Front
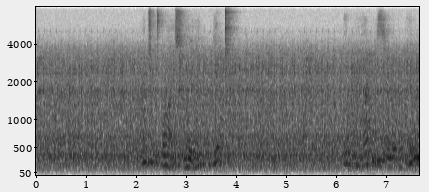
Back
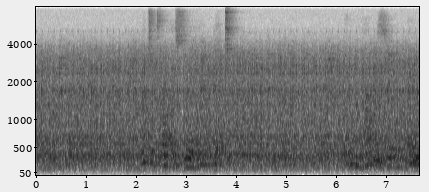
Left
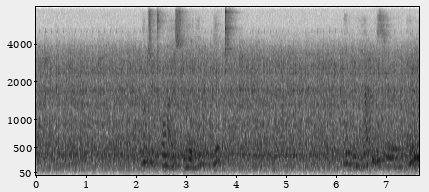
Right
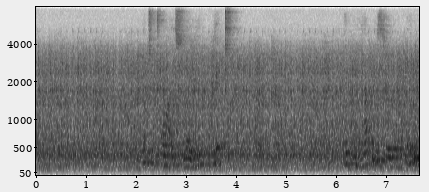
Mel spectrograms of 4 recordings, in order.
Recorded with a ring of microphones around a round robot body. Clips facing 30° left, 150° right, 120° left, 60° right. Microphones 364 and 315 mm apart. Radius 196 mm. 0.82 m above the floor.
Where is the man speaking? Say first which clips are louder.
Front 2 dB, left 3 dB; 105° left, 1.5 m; by 3.7 s 50° left, 1.6 m.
